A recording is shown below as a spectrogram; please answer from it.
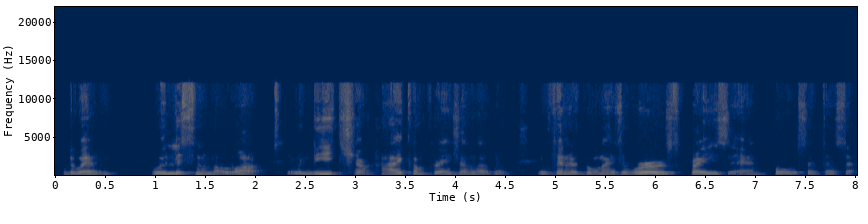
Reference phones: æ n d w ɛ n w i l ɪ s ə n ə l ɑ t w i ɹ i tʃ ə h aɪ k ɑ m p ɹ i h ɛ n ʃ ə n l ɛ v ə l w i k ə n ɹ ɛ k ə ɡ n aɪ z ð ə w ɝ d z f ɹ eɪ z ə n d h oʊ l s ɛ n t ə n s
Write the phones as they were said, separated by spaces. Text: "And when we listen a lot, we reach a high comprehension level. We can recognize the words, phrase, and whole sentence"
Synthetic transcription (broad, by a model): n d w ɛ n w i l ɪ s ə n ə l ɑ t w i l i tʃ ə h aɪ k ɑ m p l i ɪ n s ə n l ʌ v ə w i k ə n ɹ ɛ k ə ɡ n aɪ z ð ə w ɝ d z p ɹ eɪ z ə n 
